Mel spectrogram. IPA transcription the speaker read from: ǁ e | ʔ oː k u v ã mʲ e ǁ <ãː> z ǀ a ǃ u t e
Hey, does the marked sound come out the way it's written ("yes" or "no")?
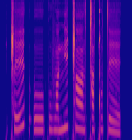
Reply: yes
